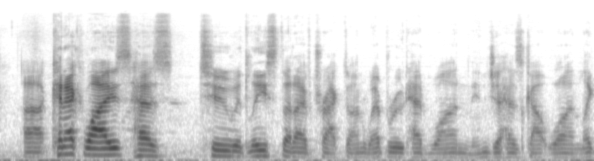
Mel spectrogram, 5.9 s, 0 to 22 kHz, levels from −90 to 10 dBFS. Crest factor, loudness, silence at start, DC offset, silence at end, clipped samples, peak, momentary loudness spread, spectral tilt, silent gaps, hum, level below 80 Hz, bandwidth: 22 dB; -27 LUFS; 0.05 s; under 0.1%; 0 s; under 0.1%; -6 dBFS; 19 LU; -4.5 dB/octave; none; none; -58 dBFS; 16 kHz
